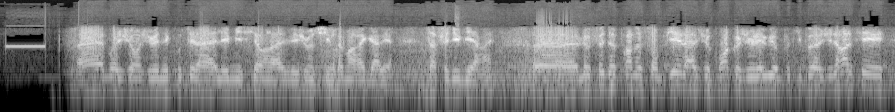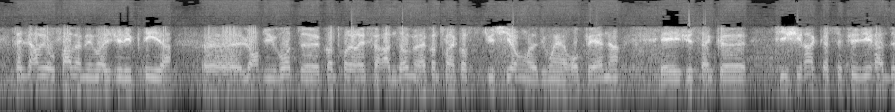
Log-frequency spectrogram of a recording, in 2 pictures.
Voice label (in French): repondeur; Orgasme feminin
